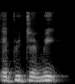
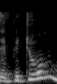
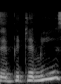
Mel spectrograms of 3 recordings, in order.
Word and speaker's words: epitome: It is epitome. Someone pronounced this as epitome. The pronunciation is epitome.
